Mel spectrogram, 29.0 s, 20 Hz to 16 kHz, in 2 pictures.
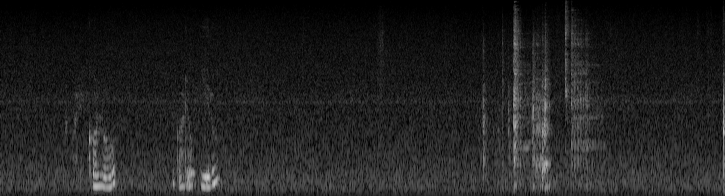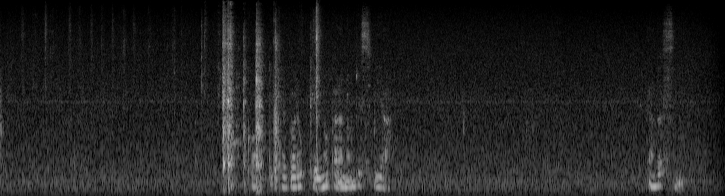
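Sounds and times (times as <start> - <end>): faint room hum: 0.0 - 29.0.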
